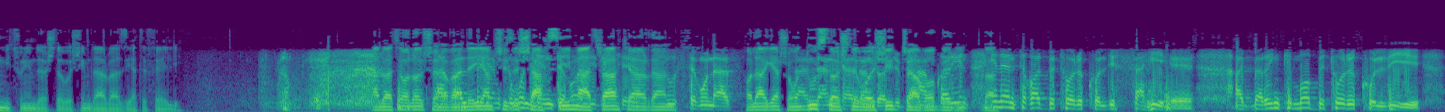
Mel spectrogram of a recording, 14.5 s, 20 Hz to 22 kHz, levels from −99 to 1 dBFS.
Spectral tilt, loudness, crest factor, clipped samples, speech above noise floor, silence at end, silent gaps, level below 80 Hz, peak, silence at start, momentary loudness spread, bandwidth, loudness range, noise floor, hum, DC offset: -4.5 dB/octave; -24 LUFS; 18 dB; under 0.1%; 35 dB; 0 s; none; -50 dBFS; -6 dBFS; 0 s; 12 LU; 8 kHz; 6 LU; -59 dBFS; none; under 0.1%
